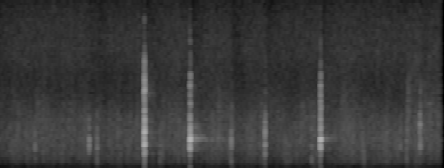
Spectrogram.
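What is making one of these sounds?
Footsteps tap on a hard floor in an echoing room.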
